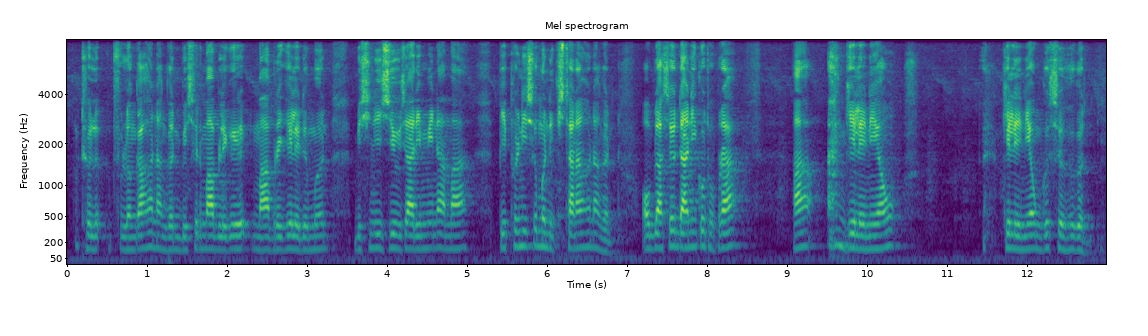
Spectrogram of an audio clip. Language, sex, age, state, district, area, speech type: Bodo, male, 30-45, Assam, Chirang, rural, spontaneous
